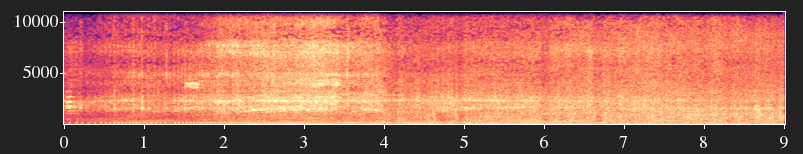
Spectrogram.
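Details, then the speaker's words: Hero Splendor Plus at 74,224 km, after repairing second gear, which misbehaved under hard acceleration. The small single revs strongly in first gear and pulls cleanly, with no crunching or jumping out of gear; normal gearbox operation. "तो gear वगैरा हमारे बिल्कुल सही यहां पर कोई दिक्कत नहीं है"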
